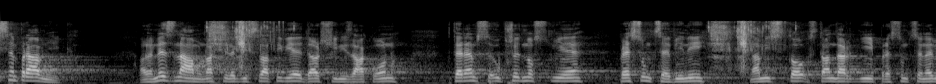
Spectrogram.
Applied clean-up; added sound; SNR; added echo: none; Rattle (instrument); 3 dB; none.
